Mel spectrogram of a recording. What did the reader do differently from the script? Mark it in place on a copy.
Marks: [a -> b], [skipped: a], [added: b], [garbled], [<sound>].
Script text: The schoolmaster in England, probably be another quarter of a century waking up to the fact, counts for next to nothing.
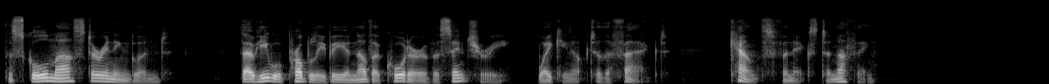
The schoolmaster in England, [added: though he will] probably be another quarter of a century waking up to the fact, counts for next to nothing.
